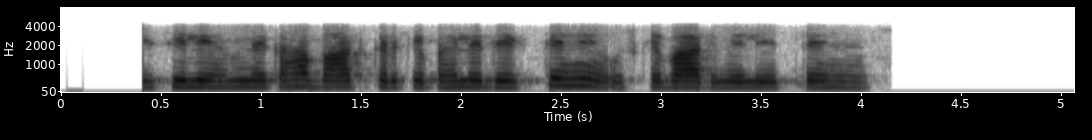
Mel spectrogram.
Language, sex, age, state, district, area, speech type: Hindi, female, 60+, Uttar Pradesh, Sitapur, rural, conversation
